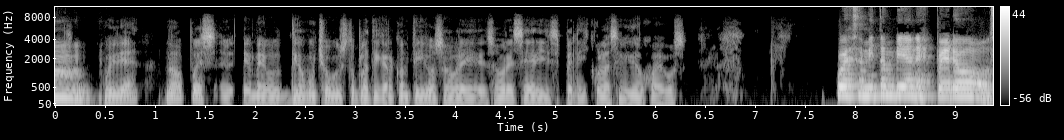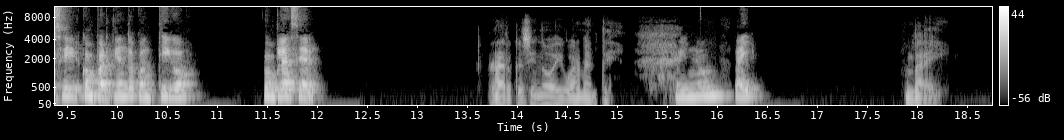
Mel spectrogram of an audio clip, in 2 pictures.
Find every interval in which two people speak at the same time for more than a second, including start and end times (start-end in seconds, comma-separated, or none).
none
